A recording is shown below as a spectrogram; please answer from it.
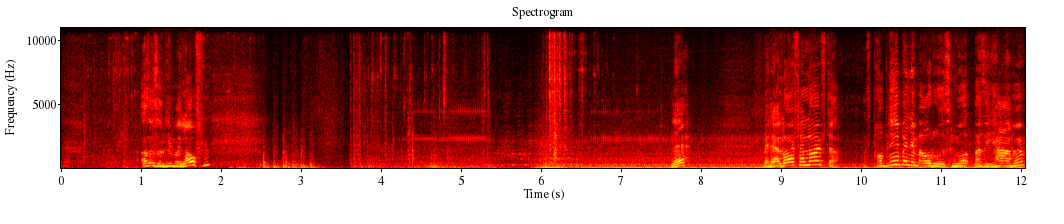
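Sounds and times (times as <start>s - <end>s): diesel engine starting and idling: 4.0s - 12.0s.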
